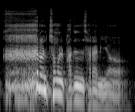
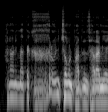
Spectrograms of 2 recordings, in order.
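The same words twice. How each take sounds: First: Slow, weighty scripture reading; slow verse quote. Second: Said in the usual way. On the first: Shown as a demonstration. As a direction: read each word of the verse slowly.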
